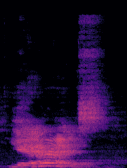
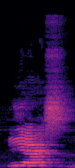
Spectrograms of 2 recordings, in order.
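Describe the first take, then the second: First: The pitch rises and then falls. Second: The pitch stays level on the word. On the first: "Under the right fourth tone, it becomes yes" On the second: "for the level tone is yes"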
